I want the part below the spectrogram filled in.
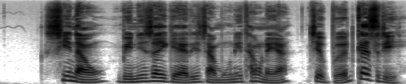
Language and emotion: Bodo, disgusted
